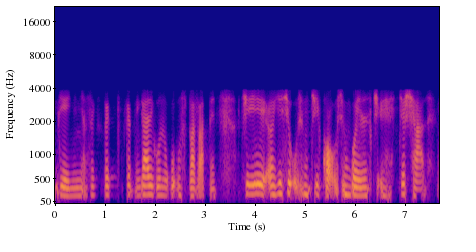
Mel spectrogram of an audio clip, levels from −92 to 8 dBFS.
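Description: From start to finish the speech passes through a Codec 2 vocoder, apparently its highest-rate mode, around 3.2 kbit/s. Only pitch, voicing, energy and spectral envelope survive; the decoder rebuilds the voice from sine waves, giving a heavily buzzy, robotic sound confined to roughly 150 Hz to 3.4 kHz, with nothing above 3.6 kHz.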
